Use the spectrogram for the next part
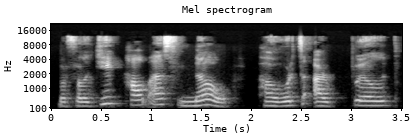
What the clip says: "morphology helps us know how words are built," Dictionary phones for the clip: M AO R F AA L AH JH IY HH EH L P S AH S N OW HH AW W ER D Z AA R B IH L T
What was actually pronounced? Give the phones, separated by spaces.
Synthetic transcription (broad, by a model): M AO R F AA L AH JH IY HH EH L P AH S N OW HH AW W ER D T AA R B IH L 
